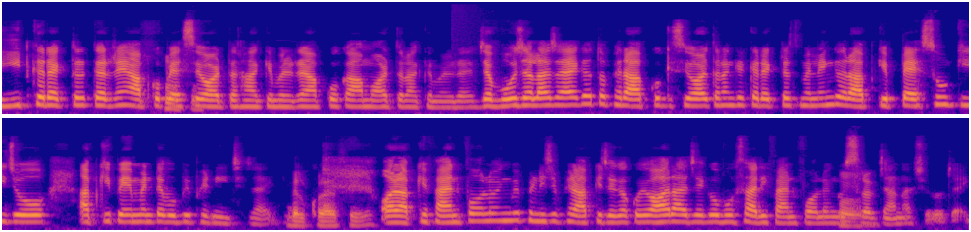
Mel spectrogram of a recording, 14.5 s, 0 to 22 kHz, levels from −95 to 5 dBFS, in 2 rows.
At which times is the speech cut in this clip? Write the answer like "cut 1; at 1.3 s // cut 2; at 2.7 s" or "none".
none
